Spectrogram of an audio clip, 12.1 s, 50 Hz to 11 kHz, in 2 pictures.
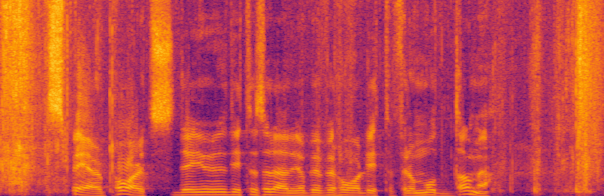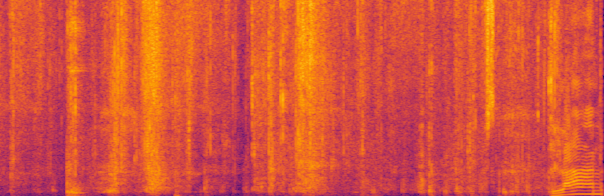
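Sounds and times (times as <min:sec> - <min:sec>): paper rustling and tearing: 0:00.0 - 0:01.5, 0:04.4 - 0:12.0.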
